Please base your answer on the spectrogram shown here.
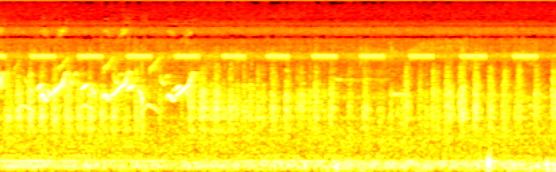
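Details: Begging of two great blue heron chicks during feeding at the nest: rapid repetitive quacking pulses, with some thin rising and falling chirps early on and a steady high intermittent tone behind.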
